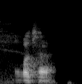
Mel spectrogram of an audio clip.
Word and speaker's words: Hippolyta: Is it Hippolytia or something like that? – Hippolyta. – Yeah. Oh, what now? Say it again. Hippolyta? – Hippolyta.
